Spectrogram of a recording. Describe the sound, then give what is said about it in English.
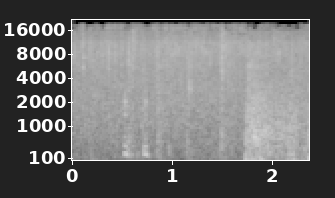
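Steady rain hisses on a mountain throughout, with a couple of soft thuds early on, then a deep rumble of thunder rolls in loud for the last stretch, swelling over the downpour. “Ooh, do you think there's a danger of getting hit by lightning up on this mountain?”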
